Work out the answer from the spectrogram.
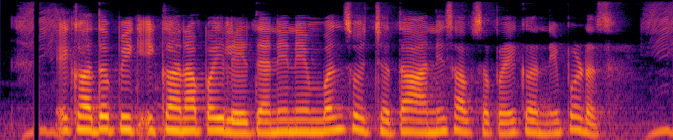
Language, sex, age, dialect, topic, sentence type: Marathi, female, 25-30, Northern Konkan, agriculture, statement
